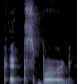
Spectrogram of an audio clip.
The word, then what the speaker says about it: Pittsburgh: It sounded like a p I c ks. Pixsburg. And she goes, "Yeah, that's what it sounds like. It doesn't sound like pits."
